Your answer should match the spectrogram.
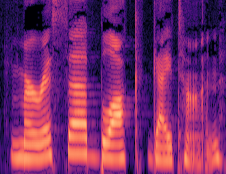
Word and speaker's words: Marisa Bloch Gaytan: Say your name out loud so I get the pronunciation right. – Marisa Bloch Gaytan.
